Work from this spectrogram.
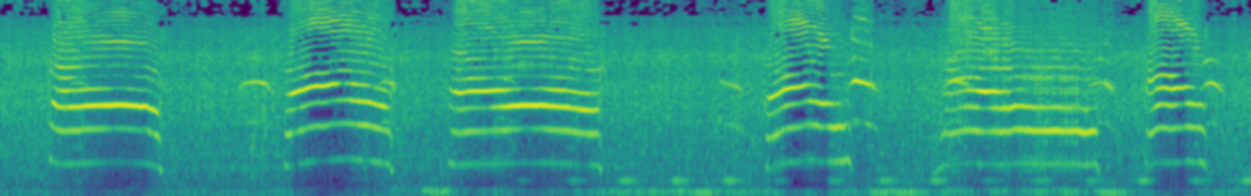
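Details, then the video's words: A mother cat calls for her kittens with a run of loud, stretched meows, each bending up then down, spaced roughly every one to two seconds over a constant low background hum and soft ticking. "suara induk kucing memanggil"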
